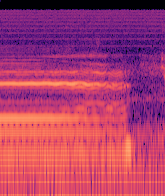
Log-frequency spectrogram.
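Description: A voice holding one long hummed or sung note, which wavers slightly and stops about one and a half seconds in.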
